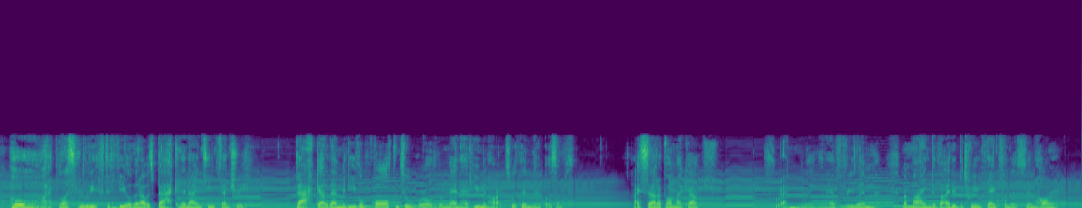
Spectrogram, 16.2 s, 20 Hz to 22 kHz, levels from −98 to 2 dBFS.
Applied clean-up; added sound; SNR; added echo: none; Wind instrument, woodwind instrument; 13 dB; none.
